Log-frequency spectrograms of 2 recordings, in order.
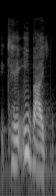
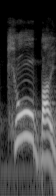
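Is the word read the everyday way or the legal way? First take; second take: legal; everyday. First: The word gets its legal reading, a different first syllable. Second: The word gets its everyday reading, as heard in news. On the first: This is the official reading as a legal term. "法律の世界ではですね、これ競売、競売というふうに言っていくんですね" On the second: This is the common reading used in general news. "ニュースなんか聞いてますと、競売という言い方をすることがありますね"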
